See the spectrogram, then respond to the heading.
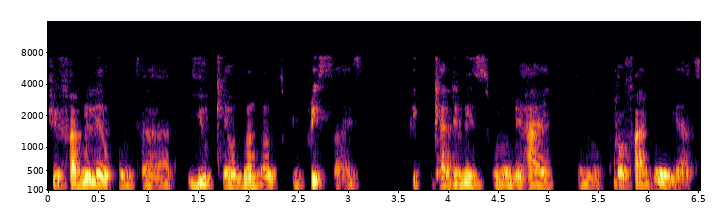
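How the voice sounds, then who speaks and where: In a Nigerian accent, a man with a fairly low pitch speaks at a moderate pace with fairly even intonation. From Nigeria, Lagos. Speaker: journalist and poet. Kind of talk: interview. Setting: video call.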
